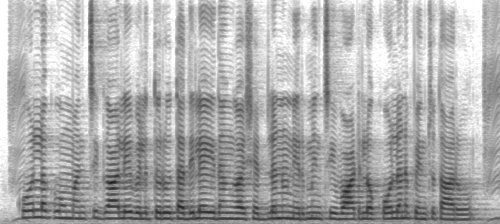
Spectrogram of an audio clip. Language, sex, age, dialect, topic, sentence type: Telugu, female, 18-24, Southern, agriculture, statement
